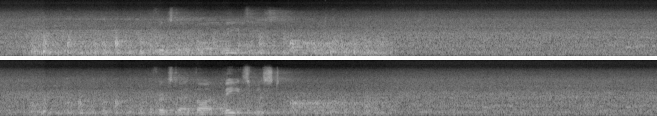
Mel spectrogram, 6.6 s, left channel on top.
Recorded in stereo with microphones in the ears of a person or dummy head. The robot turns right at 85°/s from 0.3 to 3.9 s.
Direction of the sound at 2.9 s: 45° left (ahead or behind).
